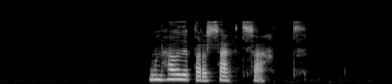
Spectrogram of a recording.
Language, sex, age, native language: Icelandic, female, 7, Icelandic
